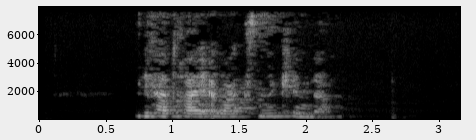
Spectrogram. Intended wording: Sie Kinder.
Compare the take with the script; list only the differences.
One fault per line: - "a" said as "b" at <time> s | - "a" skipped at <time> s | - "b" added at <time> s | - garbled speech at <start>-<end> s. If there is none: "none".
- "hat drei erwachsene" added at 0.9 s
